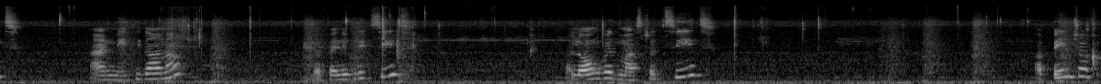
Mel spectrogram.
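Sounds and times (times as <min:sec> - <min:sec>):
seeds sizzling in hot oil: 0:00.0 - 0:11.0.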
